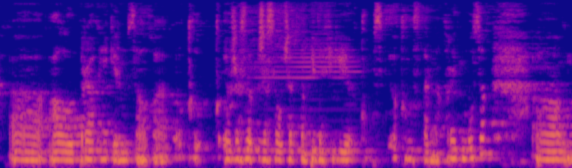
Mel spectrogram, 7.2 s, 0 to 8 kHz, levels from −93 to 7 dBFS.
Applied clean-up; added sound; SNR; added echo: classical method WPE with log-MMSE.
